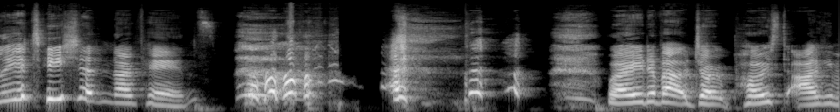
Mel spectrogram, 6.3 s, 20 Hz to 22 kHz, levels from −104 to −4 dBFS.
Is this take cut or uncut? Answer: uncut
